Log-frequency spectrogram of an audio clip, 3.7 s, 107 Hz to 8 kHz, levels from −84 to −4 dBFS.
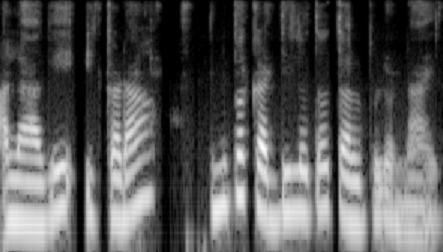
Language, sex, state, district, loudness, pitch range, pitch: Telugu, female, Telangana, Hyderabad, -17 LUFS, 180-225 Hz, 205 Hz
